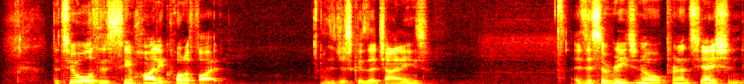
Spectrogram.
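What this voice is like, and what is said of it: British English accent. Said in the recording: “my British accent”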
